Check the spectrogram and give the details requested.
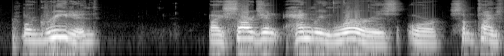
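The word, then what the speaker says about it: Wirz: The troops were greeted by Sergeant Henry Wurtz, or sometimes pronounced Wurtz, who would later be the commandant at Andersonville Prison.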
